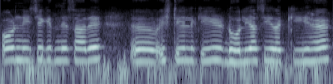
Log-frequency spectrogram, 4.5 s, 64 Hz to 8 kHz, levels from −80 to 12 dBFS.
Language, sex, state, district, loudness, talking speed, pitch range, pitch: Hindi, female, Uttar Pradesh, Shamli, -14 LUFS, 150 wpm, 235-255 Hz, 245 Hz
